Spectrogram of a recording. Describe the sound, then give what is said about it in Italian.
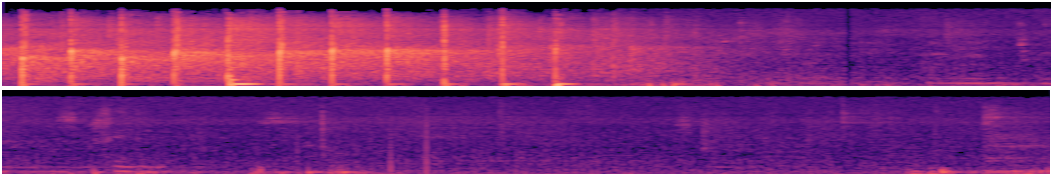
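A burst of audience applause for a speaker, with sharp, evenly spaced claps standing out for about three seconds, then quickly dying down to a quiet murmur and faint voices. “Un bel applauso”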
